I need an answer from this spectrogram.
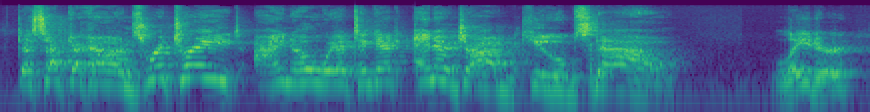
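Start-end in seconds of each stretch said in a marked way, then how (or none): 0.1-4.2 high, hammed-up villain shout; Megatron's shout. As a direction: bellow the retreat order like a cartoon tyrant. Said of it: "Megatron shouts".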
